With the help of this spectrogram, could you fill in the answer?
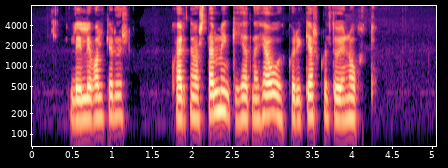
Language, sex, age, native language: Icelandic, female, 40-49, Icelandic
